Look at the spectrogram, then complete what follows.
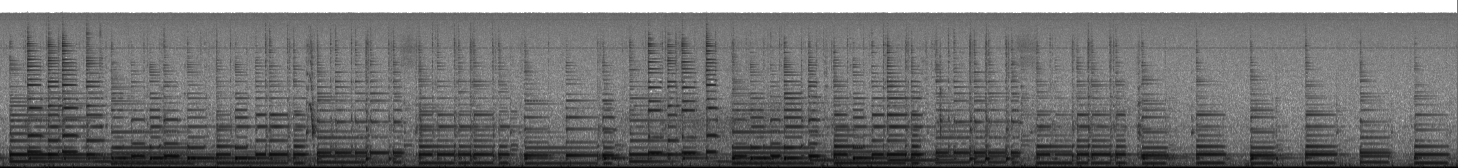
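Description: Instrumental background music.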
